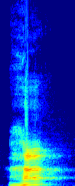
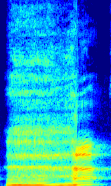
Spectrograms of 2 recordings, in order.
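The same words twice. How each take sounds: First: The letter is articulated moderately, without exaggeration. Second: The letter is articulated in an exaggerated way. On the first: The speaker calls it right. "n'exagère sur aucune lettre" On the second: The speaker calls it wrong. "Ne dis pas ha"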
